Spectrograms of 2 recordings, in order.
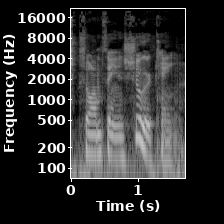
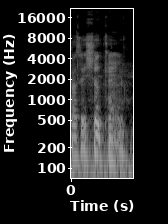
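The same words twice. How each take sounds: First: Said in the usual way. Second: "sugar cane" run together quickly and softer; said fast. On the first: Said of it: "say it fast". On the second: Shown as a demonstration. Vlogger showing how the name sounds said fast, quick and soft. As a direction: rush "sugar cane" into one quick word. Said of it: "I said, say it fast".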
